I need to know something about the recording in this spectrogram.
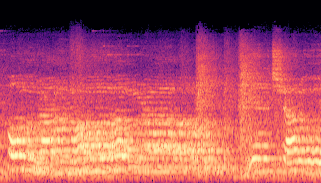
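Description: A woman singing an original song unaccompanied, holding long notes and sliding between pitches.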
